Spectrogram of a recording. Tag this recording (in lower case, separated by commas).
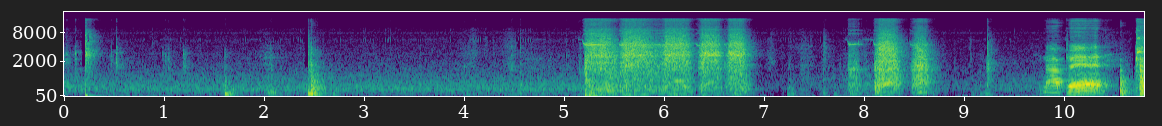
power tool, tools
